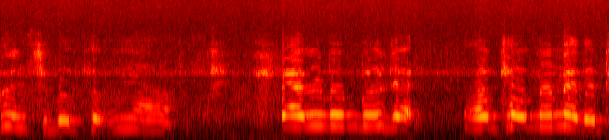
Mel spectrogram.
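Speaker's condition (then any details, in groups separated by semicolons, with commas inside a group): Cerebral palsy; halting voice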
